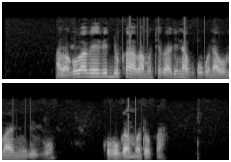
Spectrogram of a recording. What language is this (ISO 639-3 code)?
lug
